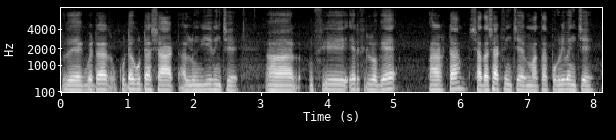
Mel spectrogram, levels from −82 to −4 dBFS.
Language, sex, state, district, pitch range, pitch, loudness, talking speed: Bengali, female, Tripura, Unakoti, 130-145 Hz, 140 Hz, -18 LUFS, 140 wpm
